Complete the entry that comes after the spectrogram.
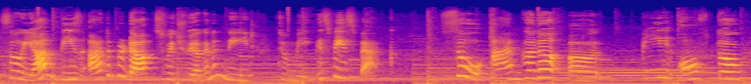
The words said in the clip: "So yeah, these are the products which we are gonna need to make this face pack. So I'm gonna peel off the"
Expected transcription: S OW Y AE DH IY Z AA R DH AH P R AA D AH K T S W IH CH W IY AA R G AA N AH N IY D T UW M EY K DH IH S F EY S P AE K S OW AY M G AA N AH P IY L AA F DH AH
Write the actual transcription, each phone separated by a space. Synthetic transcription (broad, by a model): S OW Y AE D IY Z AA R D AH P R AA D AH K T S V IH CH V IY AA R G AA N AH N IY D T UW M EY K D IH S F EY S B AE K S OW AY M G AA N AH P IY AA F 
